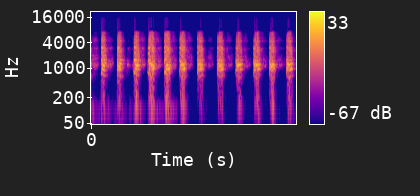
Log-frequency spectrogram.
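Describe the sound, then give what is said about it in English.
Turkey yelps played on a handmade box call: twelve raspy, evenly spaced notes in a steady rhythm, each a short, bright, scratchy squawk, moderately loud and heard alone. “That's one of my box calls that I make. Here's the one that I got.”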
